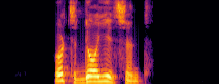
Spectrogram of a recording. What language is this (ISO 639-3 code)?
kab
